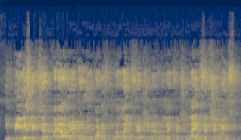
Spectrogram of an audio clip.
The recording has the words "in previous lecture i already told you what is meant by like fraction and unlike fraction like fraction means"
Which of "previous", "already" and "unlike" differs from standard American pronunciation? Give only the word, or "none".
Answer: unlike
